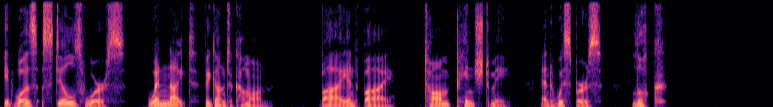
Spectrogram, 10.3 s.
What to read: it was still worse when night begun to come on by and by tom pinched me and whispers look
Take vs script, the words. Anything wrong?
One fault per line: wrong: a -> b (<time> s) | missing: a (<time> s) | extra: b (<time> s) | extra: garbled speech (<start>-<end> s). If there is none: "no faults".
wrong: still -> stills (0.6 s)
